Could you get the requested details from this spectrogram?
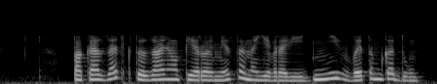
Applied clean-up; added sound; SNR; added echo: none; none; none; none.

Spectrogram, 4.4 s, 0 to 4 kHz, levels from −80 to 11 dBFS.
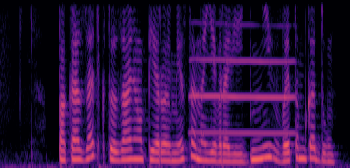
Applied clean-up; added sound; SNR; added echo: none; Wind instrument, woodwind instrument; 10 dB; none.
